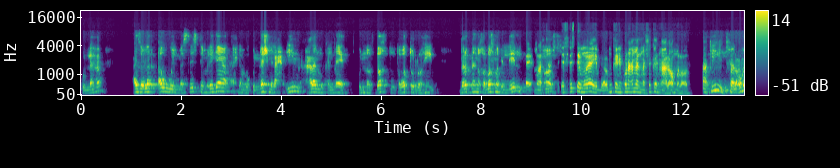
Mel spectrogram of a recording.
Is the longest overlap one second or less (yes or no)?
yes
